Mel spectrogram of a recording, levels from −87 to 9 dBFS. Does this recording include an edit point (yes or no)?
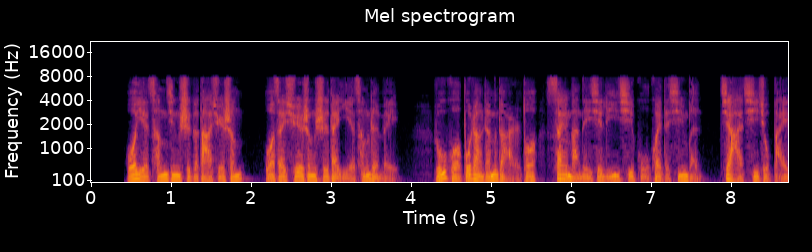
no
